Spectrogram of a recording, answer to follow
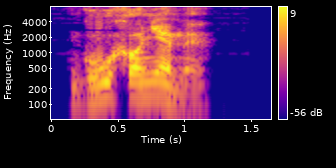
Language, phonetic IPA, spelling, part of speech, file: Polish, [ˌɡwuxɔ̃ˈɲɛ̃mɨ], głuchoniemy, adjective / noun, Pl-głuchoniemy.ogg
